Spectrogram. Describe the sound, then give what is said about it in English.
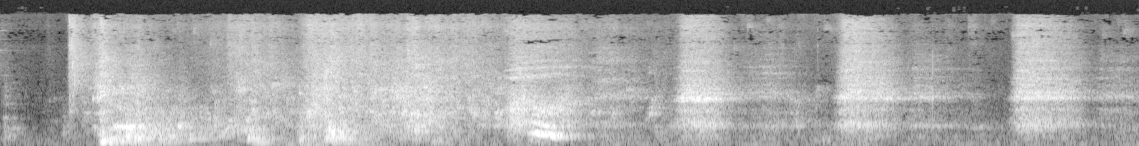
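A person gasps and breathes sharply in short, strained bursts while getting into freezing cold plunge water, with faint splashing and sloshing. The breaths come in uneven waves, loud. “See, the water is so cold that I can't put my toes fully in the water.”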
